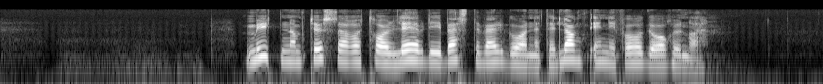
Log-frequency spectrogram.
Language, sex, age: Norwegian, female, 54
